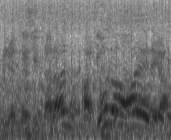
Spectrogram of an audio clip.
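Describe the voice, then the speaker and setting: An actor playing an urgent, heroic announcer of rescues in a children's cartoon, dramatic and exclamatory, in echoey sound over music. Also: male voice, very high-pitched, wildly swooping pitch, unhurried, full character voice. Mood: urgent, rousing.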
